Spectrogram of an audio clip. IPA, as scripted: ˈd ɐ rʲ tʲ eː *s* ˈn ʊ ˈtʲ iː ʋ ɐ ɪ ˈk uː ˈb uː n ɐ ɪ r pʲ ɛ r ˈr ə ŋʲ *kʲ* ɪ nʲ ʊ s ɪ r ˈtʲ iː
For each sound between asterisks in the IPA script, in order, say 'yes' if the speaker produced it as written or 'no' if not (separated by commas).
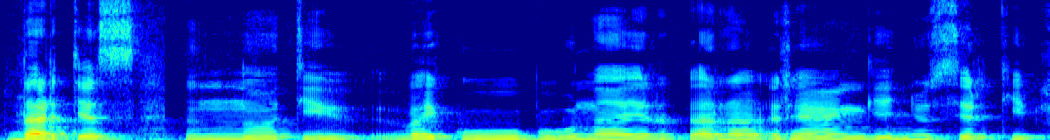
yes, no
